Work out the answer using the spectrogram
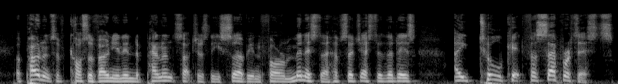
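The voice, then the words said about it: British accent. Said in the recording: “I keep getting teased for being British. ... I just love your accent. You sound ridiculous.”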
